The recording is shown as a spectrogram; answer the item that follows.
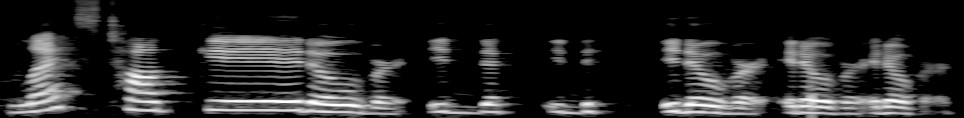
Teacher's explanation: notice that the T in it becomes a flap T because it is sandwiched in between two vowels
